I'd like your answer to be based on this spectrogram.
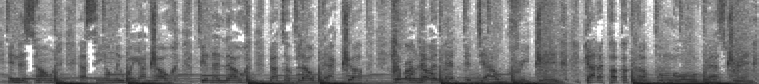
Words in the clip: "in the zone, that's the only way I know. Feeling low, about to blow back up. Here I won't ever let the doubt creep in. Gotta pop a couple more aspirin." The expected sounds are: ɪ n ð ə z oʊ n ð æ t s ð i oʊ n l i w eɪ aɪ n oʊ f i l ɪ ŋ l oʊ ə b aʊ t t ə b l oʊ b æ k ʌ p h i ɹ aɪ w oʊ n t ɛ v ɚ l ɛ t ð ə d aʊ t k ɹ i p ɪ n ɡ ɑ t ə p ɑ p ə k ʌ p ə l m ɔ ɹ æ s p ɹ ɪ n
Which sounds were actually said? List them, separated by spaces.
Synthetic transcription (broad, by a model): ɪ n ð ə z oʊ n ð æ t s ð i oʊ n l i w eɪ aɪ n oʊ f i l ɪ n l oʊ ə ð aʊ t s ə b l oʊ b æ k ʌ p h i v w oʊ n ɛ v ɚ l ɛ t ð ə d aʊ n k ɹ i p ɪ n ɡ ɑ t ə p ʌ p ə k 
